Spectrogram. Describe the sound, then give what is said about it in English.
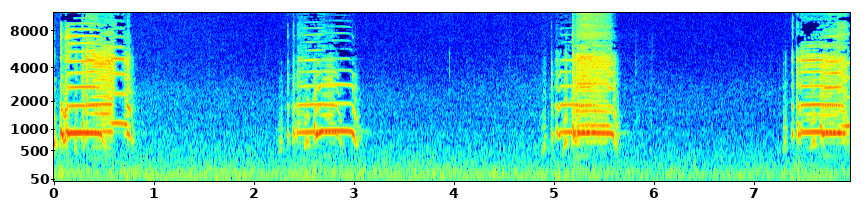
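Four loud, brassy whooping crane alarm calls ring out at roughly even intervals, each a short harsh whoop, with only a low background rumble between them and no talking. “That's the whoop sound of the whooping crane”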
